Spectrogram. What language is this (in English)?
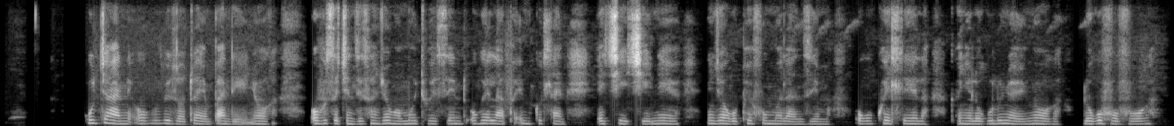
North Ndebele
